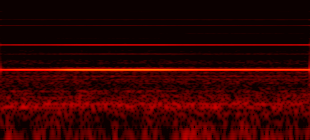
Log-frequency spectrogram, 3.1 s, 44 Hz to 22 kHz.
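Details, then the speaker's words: DTech 3300K karaoke amplifier-mixer after restoring oxidized potentiometers: 1000 Hz signal-generator tone into the DVD/music input gives a steady pure high beep, even in level, no crackle, hum or flutter. Clean amplifier output. "Okay, well that's the sound amplification for the bypass, or for the music. Pretty cool stuff, huh?"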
